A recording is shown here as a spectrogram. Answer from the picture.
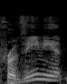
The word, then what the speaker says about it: prevenient: It's called prevenient grace. Prevenient grace. Prevenient grace, spell it for you, P-R-E-V-E-N-I-E-N-T. P-R-E-V-E-N-I-E-N-T.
